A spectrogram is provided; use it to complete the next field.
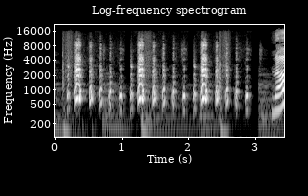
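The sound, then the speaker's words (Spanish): A person imitates a chicken, making a rapid series of clucking sounds in a steady, bouncing rhythm, fairly loud, ending with a rising squawk-like call. “Una gallina, una gallina, perdón. Una gallina.”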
